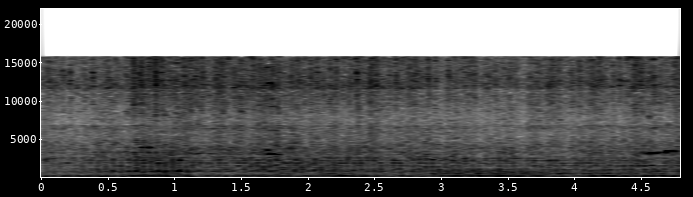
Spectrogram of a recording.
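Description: Sonalika 745 tractor's diesel engine running steadily on the move, heard from the driver's seat while it pulls a heavily loaded trolley.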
